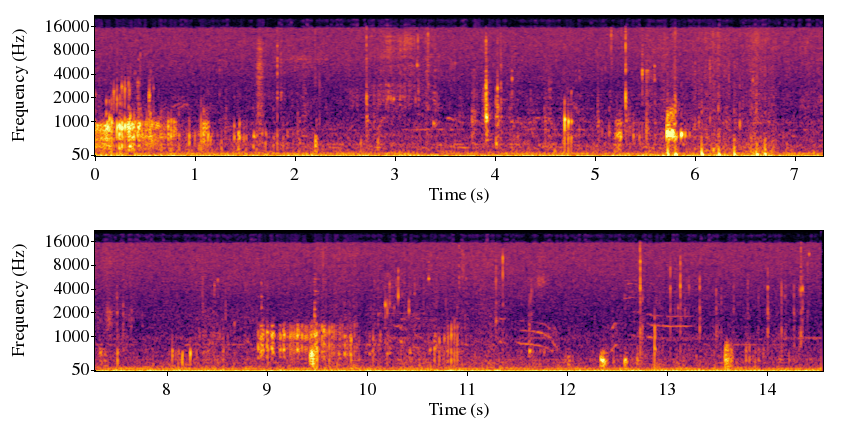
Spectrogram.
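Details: Stomach rumbling while eating, which the person links to low atmospheric pressure: faint gurgles and short squeaky rumbles over a low steady hum, with occasional chewing clicks; ordinary bowel sounds (borborygmi).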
